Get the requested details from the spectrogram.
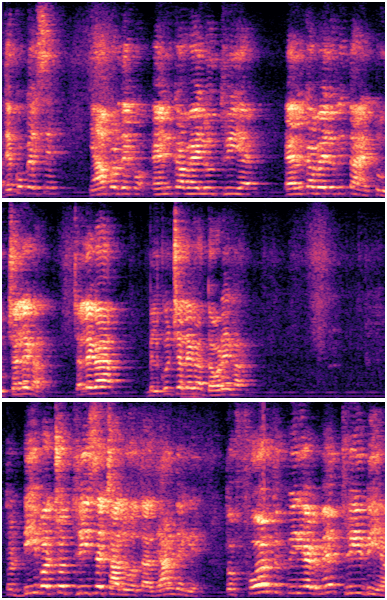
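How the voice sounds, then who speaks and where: This man has a very high, slightly bright voice. Teaching chemistry in class, he lectures and drills his students with repeated rounds of questions and answers, captured in a roomy, dull lo-fi classroom recording.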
